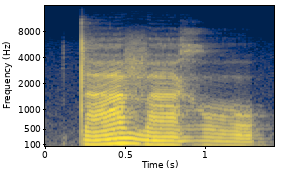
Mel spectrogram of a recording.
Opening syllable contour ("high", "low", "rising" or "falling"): rising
